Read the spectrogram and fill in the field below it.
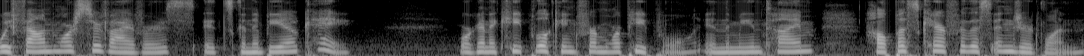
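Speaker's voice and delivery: soft, very gentle, tender, soothing, calming tone. Voicing a character reassuring a group of survivors: soft, very gentle voice. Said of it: "a soft, very gentle".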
